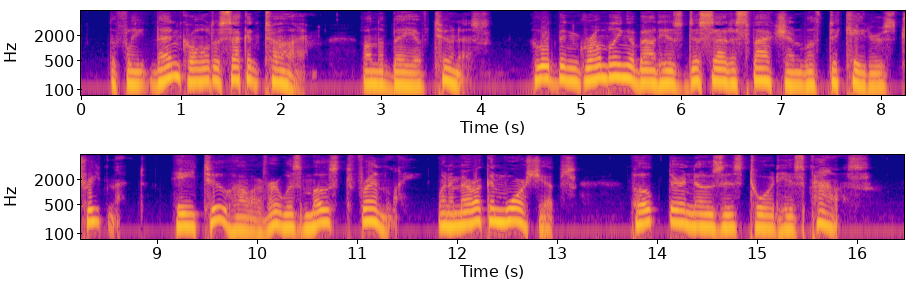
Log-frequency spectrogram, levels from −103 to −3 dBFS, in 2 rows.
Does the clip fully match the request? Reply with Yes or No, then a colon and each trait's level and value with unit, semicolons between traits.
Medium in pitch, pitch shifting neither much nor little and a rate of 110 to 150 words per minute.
Yes: medium, 145 Hz; average, 4.5 semitones; average, 140 wpm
